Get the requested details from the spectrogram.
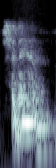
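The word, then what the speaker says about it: Shanann: And I don't want to pronounce her name wrong, Shannan? Shannan, okay.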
